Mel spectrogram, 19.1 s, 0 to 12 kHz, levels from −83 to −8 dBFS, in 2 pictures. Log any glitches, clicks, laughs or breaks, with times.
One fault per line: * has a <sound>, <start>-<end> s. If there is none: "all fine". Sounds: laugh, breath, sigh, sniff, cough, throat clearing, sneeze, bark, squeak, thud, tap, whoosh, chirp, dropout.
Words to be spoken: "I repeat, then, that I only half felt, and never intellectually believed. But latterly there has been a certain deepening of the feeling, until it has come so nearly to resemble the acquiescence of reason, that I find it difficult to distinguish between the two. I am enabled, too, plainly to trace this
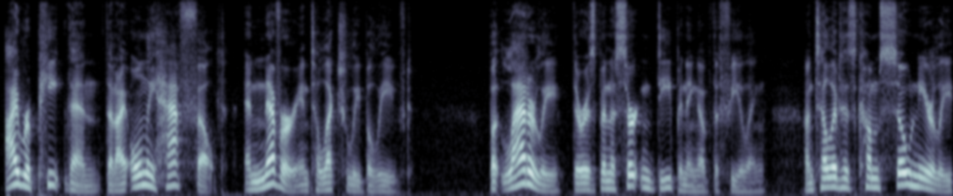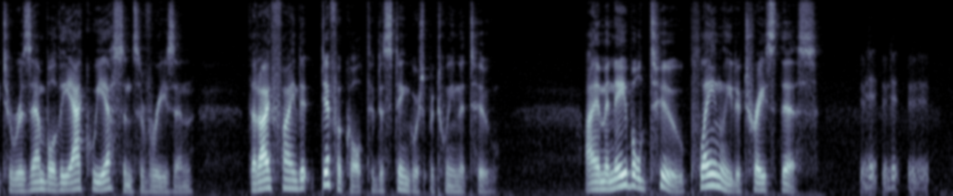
* has a laugh, 18.1-18.8 s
